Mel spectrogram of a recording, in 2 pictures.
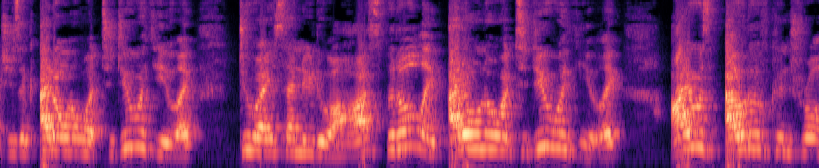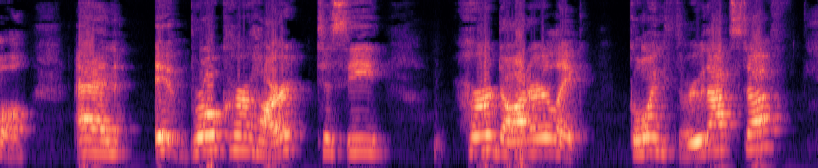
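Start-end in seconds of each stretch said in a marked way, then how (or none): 0.3-4.5 put-on tearful, hysterical pleading, higher. Retelling her mom's words in the doorway: imitating crying hysterically. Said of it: "she was crying hysterically in the doorway".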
